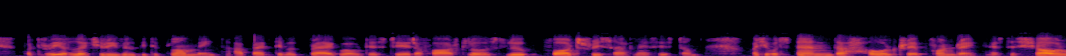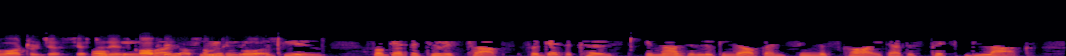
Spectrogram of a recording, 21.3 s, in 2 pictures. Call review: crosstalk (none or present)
present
